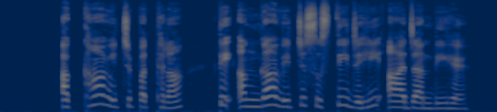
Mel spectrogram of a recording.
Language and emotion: Punjabi, neutral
